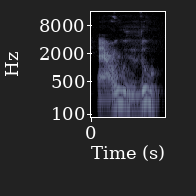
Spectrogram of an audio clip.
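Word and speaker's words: أعوذ: Ici, c'est un vel et donc c'est A'udhu.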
